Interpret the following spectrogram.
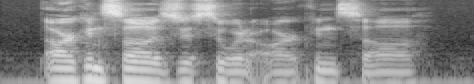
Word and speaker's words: Arkansas: Arkansas is just the word Arkansas. Like the rule of thumb that I would go by It's is pronounced Arkansas, you idiot.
